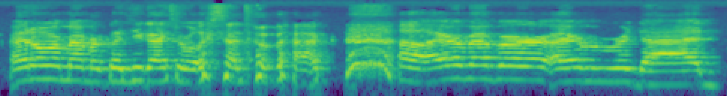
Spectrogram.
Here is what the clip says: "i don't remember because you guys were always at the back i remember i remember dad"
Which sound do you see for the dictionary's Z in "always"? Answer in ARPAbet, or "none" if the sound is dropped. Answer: S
